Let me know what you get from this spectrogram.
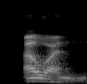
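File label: "awan", Malay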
